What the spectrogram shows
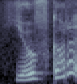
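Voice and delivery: gasping voice. Frodo answers Sam, gasped. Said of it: "gasped Frodo".

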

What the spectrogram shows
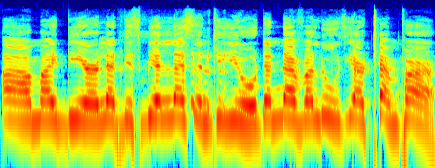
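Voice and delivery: very high-pitched put-on Jamaican accent, crab voice. Reading a story aloud, the old crab speaks to her daughter, jamaican accent. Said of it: "We'll just do a little Jamaican crab family".

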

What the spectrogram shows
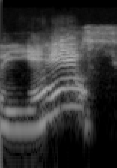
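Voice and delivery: cross, angry "yes" with a challenging questioning tone. Retelling a player who looked at him angrily and asked: imitating Carragher asking angrily. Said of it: "ele me olhou assim, bravo".

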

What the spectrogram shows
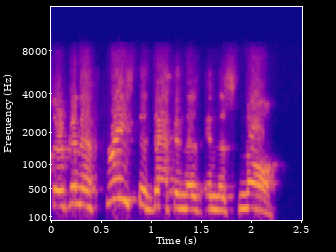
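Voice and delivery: high, carrying call across a distance.

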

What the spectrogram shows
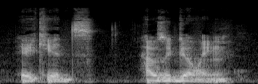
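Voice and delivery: low TV crime-show announcer voice. Retelling how he greeted growling kids, switching to a Law & Order announcer voice. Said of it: "I switch to my best Law and Order announcer voice".

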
